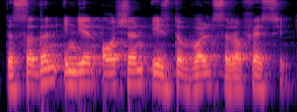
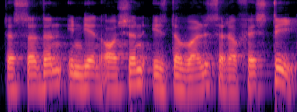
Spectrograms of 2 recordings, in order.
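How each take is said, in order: The two takes are said the same way.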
